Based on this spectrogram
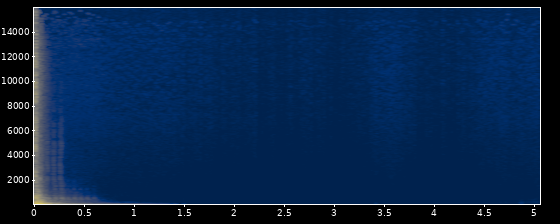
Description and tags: Door Knock - 40
Knocking, tapping, and hitting closed wooden door. Recorded on Zoom ZH1, denoised with iZotope RX.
